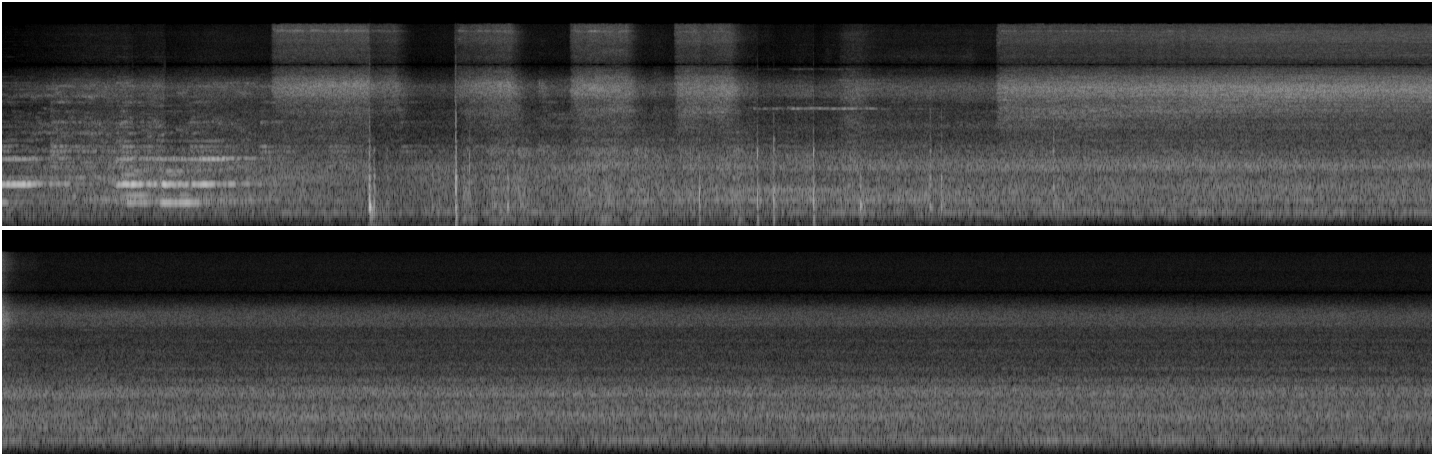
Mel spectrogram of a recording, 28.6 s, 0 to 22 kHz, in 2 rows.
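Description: NJ Transit ALP-46A electric locomotive's horn sounds briefly as the push-pull train passes, followed by the rolling rumble and hiss of the passing coaches and a loud steady hiss that cuts off suddenly about 14 seconds in. After that, a steady, even hum of a commuter train standing at the platform.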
